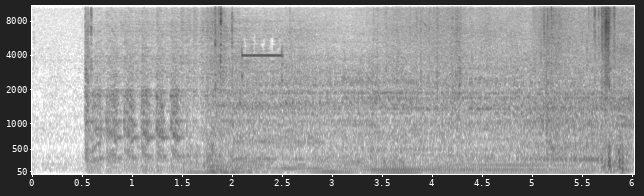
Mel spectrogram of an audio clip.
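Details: 2019 Lada Granta FL, 3,500 km, morning cold start at −14°C: the engine catches into a fast cold idle with a rapid clattering tick for the first second or so. There was a fuel smell after start; cause of the knock unknown.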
